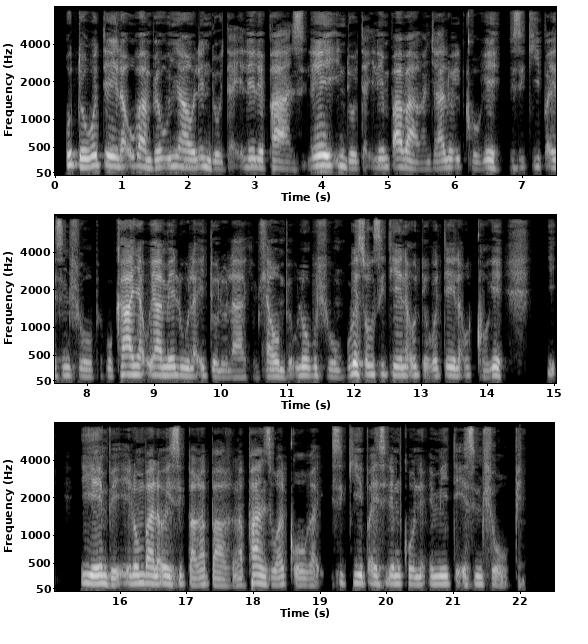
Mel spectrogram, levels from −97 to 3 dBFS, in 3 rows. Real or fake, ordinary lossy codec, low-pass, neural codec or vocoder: real; AAC, 32 kbps; 7.2 kHz; none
